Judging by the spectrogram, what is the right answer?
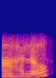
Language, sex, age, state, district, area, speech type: Malayalam, female, 18-30, Kerala, Alappuzha, rural, conversation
